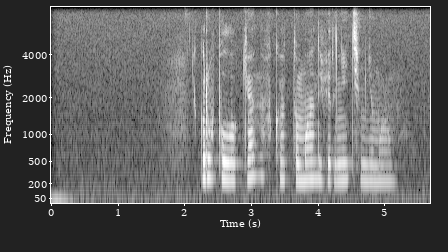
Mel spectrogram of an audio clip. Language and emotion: Russian, neutral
